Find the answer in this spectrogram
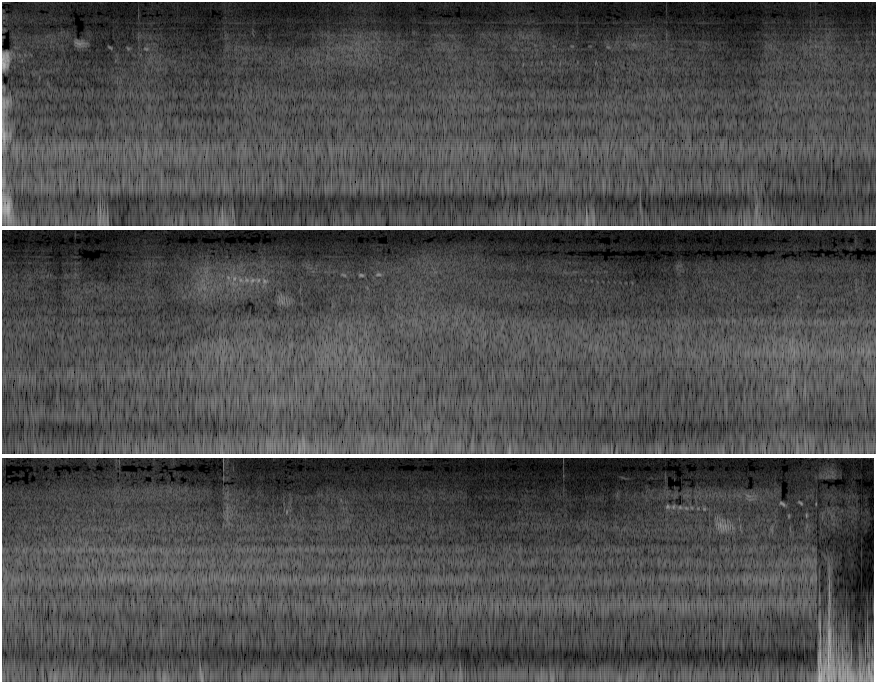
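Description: Diesel farm tractors running steadily while subsoiling the field, a continuous engine drone that swells a little partway through.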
